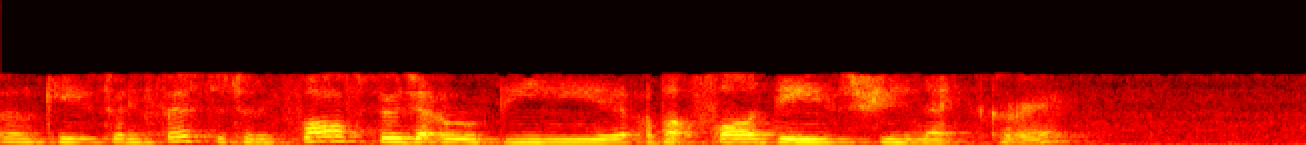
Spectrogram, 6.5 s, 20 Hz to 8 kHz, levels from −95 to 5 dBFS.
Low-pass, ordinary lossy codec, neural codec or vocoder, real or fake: 7.2 kHz; AAC, 16 kbps; codec, 24 kHz, 6 kbps, HILCodec; fake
